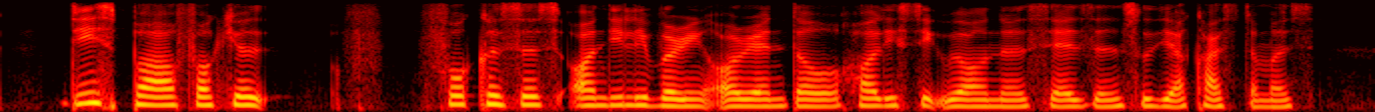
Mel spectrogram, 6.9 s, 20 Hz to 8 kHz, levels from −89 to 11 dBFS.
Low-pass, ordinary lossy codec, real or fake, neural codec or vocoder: 7.2 kHz; none; real; none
